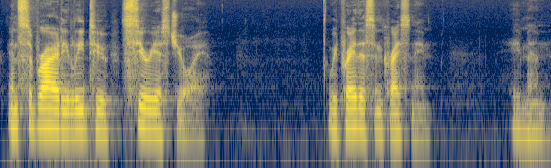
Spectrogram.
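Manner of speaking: hushed, measured prayer with long pauses. Real, not acted. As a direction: pray softly and reverently, letting the voice sink at phrase ends. Leads the congregation in prayer.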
